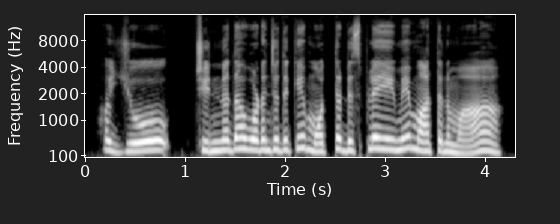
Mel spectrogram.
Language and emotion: Tamil, sad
